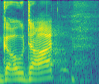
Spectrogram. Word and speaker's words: Godot: people have made I always forget how to pronounce it how do you say it Dan what go dot Godot Godot okay sure um some people have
